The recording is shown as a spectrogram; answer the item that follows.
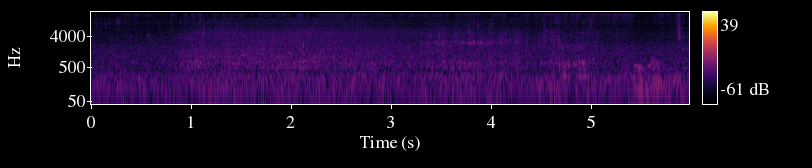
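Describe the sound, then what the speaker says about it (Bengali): Hot water poured into rice frying in a pot for beef biryani makes a soft, continuous rushing and bubbling hiss that swells after the first second and stays fairly quiet and steady throughout. "পরিমাণ মতো গরম পানি দিয়ে দিচ্ছি।"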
